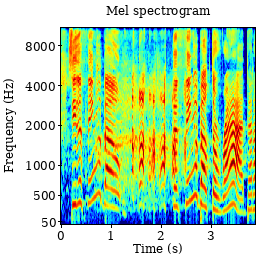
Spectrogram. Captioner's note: audience laughing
